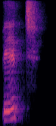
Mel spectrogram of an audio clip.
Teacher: bit, which is also high front like beat, but it's lax. So there's a little dotted line there.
